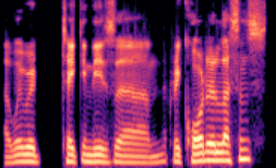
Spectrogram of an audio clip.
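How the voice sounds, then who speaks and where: A man from Peru whose first language is Spanish, a guest drummer speaking in an easygoing, soft-spoken way and searching now and then for English words. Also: mid-range voice, fairly even intonation, moderate pace, clear, resonant tone, dry recording, studio quality. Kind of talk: casual podcast interview.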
